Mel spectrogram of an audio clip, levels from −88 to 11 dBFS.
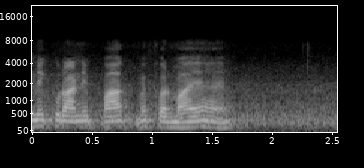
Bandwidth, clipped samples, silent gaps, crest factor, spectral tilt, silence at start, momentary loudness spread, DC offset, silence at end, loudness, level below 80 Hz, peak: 8.2 kHz; under 0.1%; none; 20 dB; -6.5 dB/octave; 0 s; 19 LU; under 0.1%; 0 s; -23 LUFS; -66 dBFS; -4 dBFS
